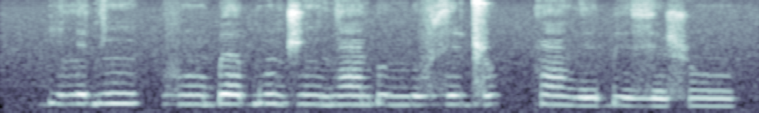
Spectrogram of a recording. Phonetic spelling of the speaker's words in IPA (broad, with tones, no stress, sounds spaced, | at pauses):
ɠ i˨ l ɪ˦ d ĩ˦ | v ũ˨ ɓ ɜ˦ b ũ˦˨ ɡ ʒ ĩ˨ d æ̃˦ ɠ ʊ˦ ŋ ʊ˦ v z i˦ ɖ͡ʐ u˦ kː æ̃˦˨ ð ɪ˨˦ ɓ ɪ˨ ɣ ɪ˨ ʂ ũ˨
